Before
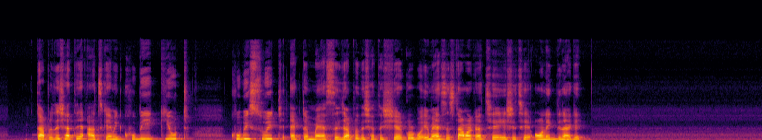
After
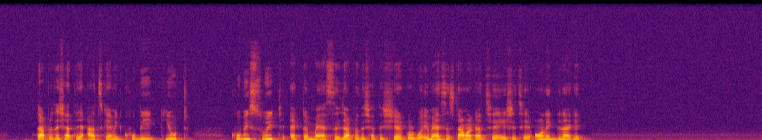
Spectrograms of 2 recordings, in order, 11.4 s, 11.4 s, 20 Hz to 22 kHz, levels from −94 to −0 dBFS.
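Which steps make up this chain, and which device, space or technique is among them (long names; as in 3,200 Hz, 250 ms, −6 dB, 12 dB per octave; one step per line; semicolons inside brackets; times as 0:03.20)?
plain cassette with noise reduction switched in (one half of a high-frequency compander decoder only; tape wow and flutter 11 cents; white noise bed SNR 33 dB)
level +1 dB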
